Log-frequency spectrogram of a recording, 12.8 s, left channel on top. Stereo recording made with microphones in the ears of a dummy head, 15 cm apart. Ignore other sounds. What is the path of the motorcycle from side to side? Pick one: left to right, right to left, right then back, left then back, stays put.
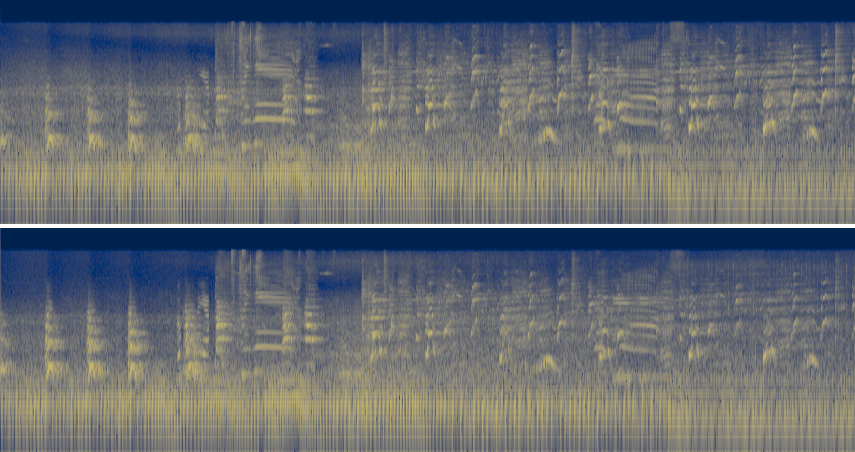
left to right.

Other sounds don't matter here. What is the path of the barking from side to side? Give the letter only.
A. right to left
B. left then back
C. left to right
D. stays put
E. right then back
A.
